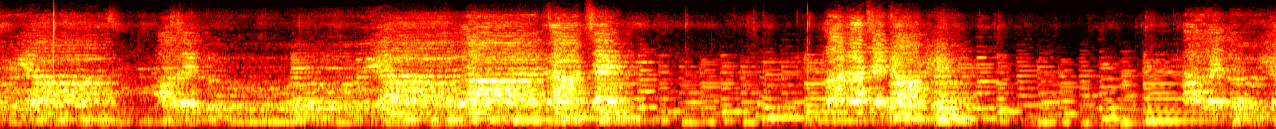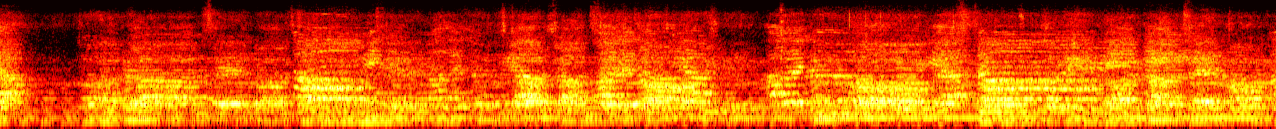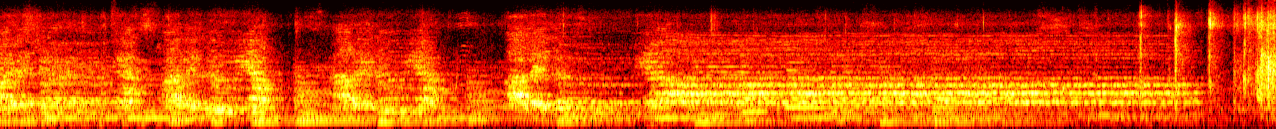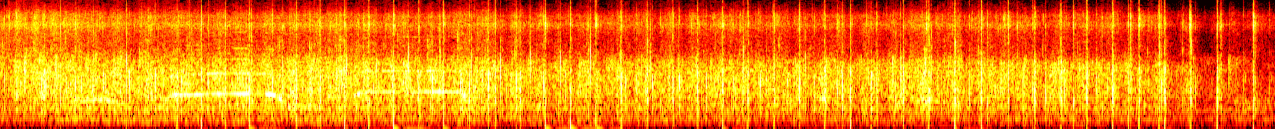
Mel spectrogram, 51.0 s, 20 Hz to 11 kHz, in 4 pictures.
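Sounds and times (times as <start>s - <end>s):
choir singing: 0.0s - 6.9s, 7.6s - 10.0s, 11.4s - 37.8s
audience applause: 37.2s - 51.0s.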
